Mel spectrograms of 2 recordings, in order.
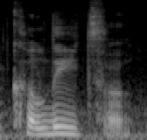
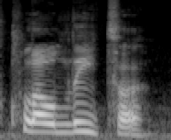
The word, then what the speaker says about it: Kolita: I'm trying to see who who who going to mess up my name and call me Kita. I didn't call you Kita. Uh-uh. She call She said she said my name the whole syllables. Kolita. She said the whole syllables. She said everything. She said everything. She hit them. She hit them all.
